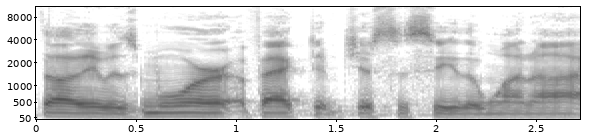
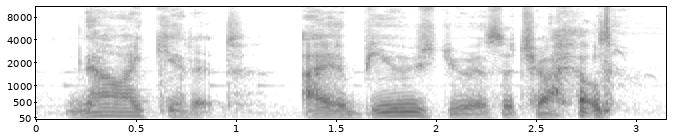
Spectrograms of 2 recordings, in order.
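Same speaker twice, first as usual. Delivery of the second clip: half-whispered, breath only, hushed; 7 dB quieter than usual. Retelling a dying scene, the speaker repeats the line he half-whispered to him, retelling a half-whisper. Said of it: "he whispers to me".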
